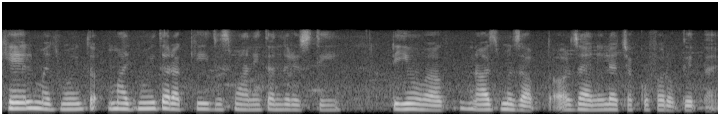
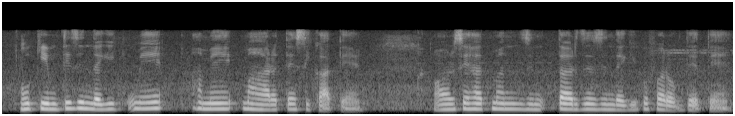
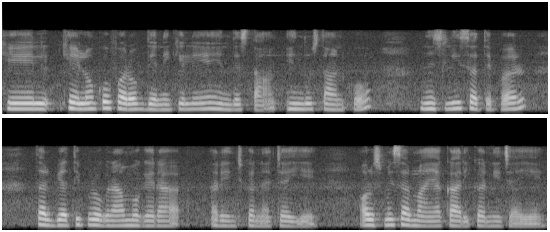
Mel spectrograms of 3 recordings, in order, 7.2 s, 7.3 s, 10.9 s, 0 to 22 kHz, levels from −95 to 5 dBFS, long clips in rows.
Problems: none marked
